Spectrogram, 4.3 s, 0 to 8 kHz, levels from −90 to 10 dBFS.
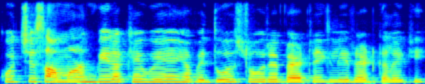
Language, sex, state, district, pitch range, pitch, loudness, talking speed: Hindi, female, Chandigarh, Chandigarh, 220-240 Hz, 230 Hz, -18 LUFS, 240 wpm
